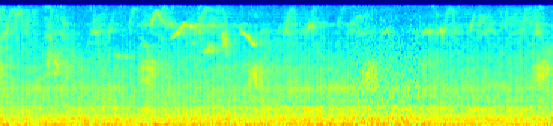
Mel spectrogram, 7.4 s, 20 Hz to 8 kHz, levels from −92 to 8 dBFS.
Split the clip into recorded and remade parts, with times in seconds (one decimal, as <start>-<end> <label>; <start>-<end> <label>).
0.0-4.7 remade; 4.7-5.6 recorded; 5.6-7.4 remade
